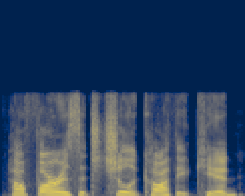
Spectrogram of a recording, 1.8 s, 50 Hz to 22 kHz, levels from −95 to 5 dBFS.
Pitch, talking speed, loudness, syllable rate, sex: 250 Hz, 230 wpm, -15 LUFS, 7.0 syllables/s, female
